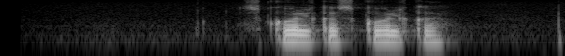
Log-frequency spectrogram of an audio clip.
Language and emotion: Russian, neutral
